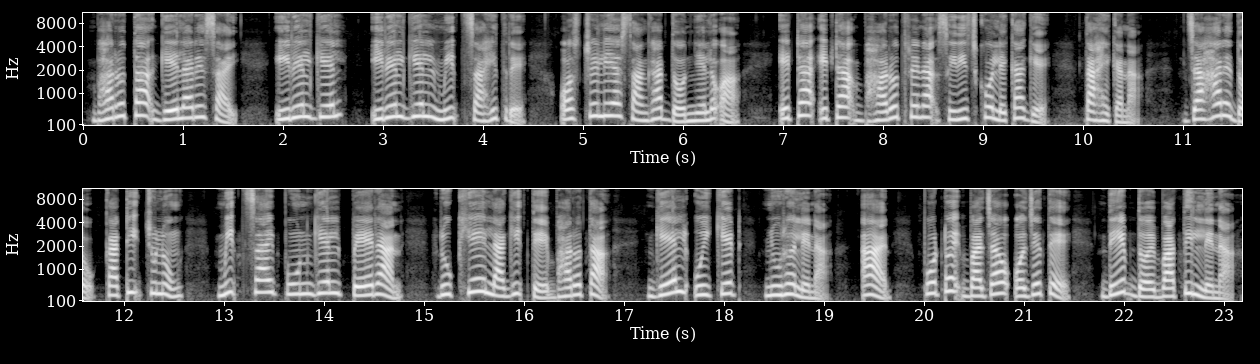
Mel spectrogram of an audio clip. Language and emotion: Santali, neutral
